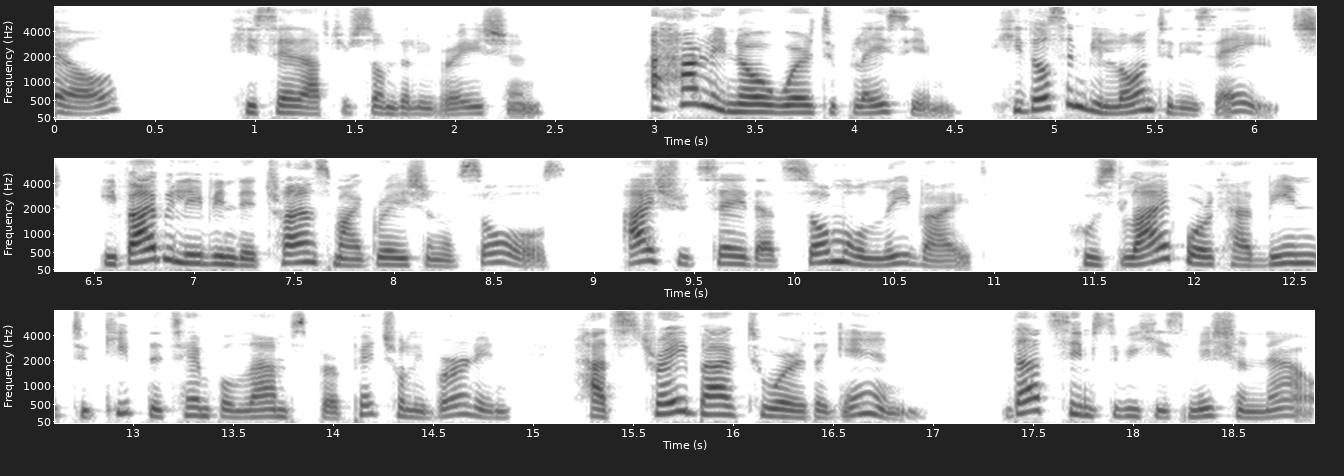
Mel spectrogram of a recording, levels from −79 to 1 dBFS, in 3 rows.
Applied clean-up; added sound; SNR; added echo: none; none; none; none.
